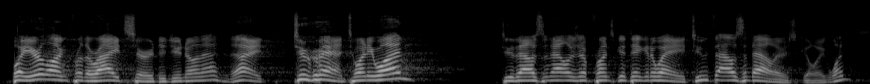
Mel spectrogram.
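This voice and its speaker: Brief: quick, joking man calling auction bids, slightly high voice, echoing through a big hall. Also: a bit bright. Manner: rapid-fire bid calling, joking with bidders. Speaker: charity auctioneer. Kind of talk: fast auction chant. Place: large hall at a school gala. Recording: long hall reverb.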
